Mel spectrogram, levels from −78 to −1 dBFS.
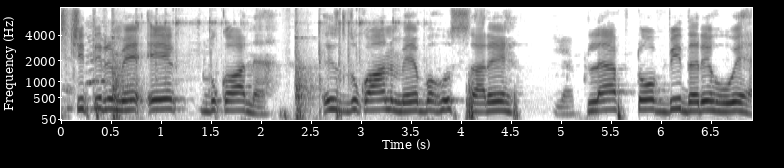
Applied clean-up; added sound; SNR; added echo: none; Chink, clink; 12 dB; none.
